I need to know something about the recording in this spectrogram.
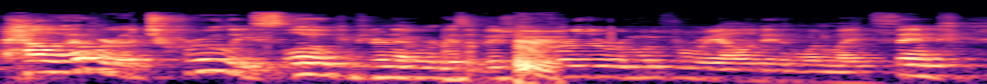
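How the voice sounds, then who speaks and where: Deadpan man in a very echoey, distant auditorium. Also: on the high side, quick pace. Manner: mock-formal, deadpan academic delivery. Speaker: researcher presenting a paper. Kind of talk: reading a mock-scientific paper aloud at a comedy talk. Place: large dark auditorium, on stage. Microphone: podium gooseneck, captured by distant audience camera. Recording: echoey auditorium from far off, noisy.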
